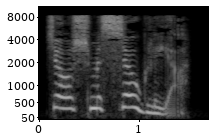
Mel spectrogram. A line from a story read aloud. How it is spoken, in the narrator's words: I sneer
